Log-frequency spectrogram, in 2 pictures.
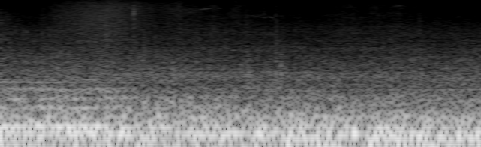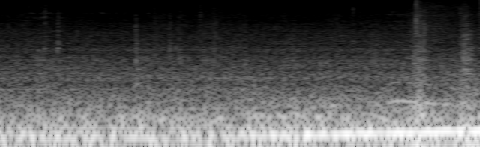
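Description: A Corvette driving, its engine a loud, steady low rumble with road noise throughout, no voices over it.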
